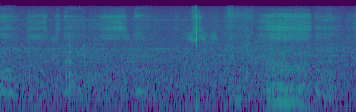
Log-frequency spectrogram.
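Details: Pitbull asleep on a couch with a pillow, tongue sticking out, fidgeting: repeated loud, rough, rattling breaths with a soft hiss between them; snoring.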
